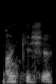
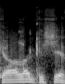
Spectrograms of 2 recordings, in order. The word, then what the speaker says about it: Lancashire: Yeah, it's Lancashire. Thank you, Rick. Cheers. I'll say it right, Rick, Lancashire, brother.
